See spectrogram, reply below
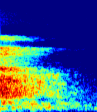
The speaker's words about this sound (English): Inhale through the nose and exhale through the mouth.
